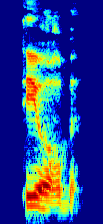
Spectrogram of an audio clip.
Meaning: theorbo
- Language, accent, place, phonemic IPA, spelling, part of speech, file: French, France, Lyon, /te.ɔʁb/, théorbe, noun, LL-Q150 (fra)-théorbe.wav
